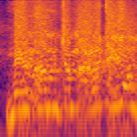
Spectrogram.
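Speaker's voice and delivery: high-pitched, insistent cry to be understood; yelled plea. Acted. Wife yelling at husband out of love, acted pleading shout. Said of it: "막 소리를 질러가면서".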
